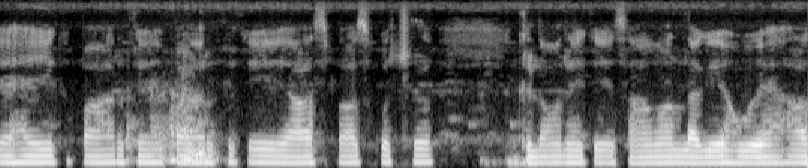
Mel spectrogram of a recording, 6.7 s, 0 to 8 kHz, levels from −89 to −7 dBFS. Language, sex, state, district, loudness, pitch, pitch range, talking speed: Hindi, male, Chandigarh, Chandigarh, -16 LUFS, 110 Hz, 110-115 Hz, 135 wpm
